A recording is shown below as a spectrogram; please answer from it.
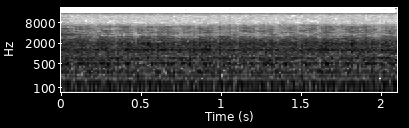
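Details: Lada Niva engine after owner-done valve clearance adjustment for valve knock; steady, even idle with smooth low drone and no ticking. The chain tensioner is already worn.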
